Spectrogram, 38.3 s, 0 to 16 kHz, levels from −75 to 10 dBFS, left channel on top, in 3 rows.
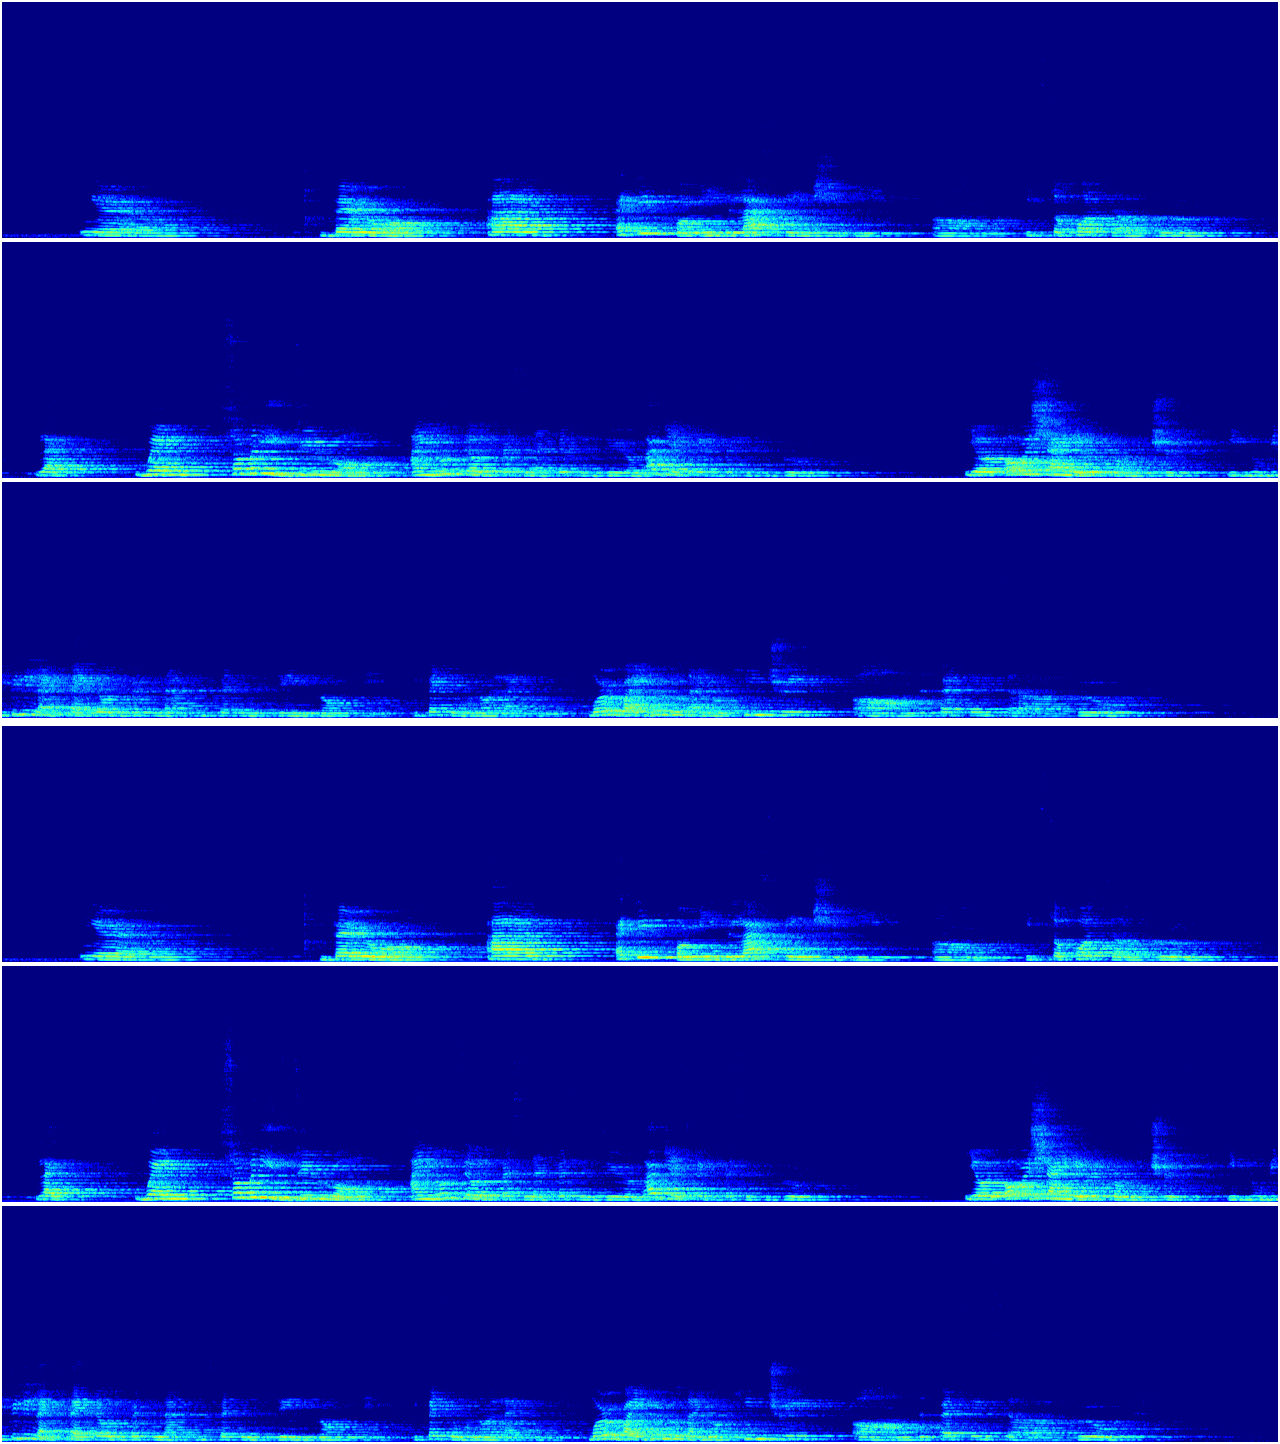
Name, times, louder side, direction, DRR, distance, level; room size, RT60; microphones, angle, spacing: voice 1, 0.8-1.7 3.2-4.2 4.8-5.5 6.1-8.8 9.3-9.9 10.2-12.0 13.1-13.4 14.1-14.6 15.0-16.5 16.8-20.8 22.4-24.6 25.0-29.3 29.8-31.0 31.4-33.6 34.0-36.7, right 1 dB, 35° right, -2 dB, 1.0 m, -30 dB
5.9 x 5.0 x 4.3 m, 2.2 s
head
